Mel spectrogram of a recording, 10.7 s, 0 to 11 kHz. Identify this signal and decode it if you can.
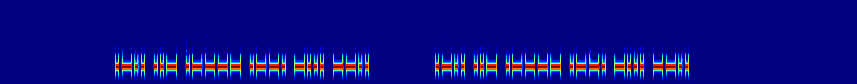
Morse code, heard as a keyed tone, about 30 wpm, 700 Hz. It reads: LU1PBZ LU1PBZ
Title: DXCC-100 Call Signs - 6 Characters - Repeated 2x - 30wpm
